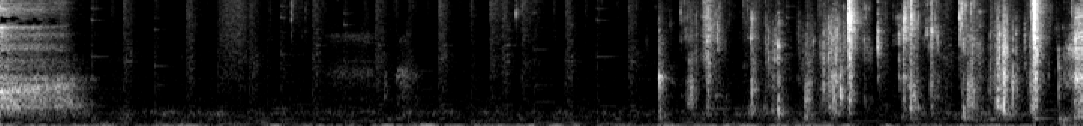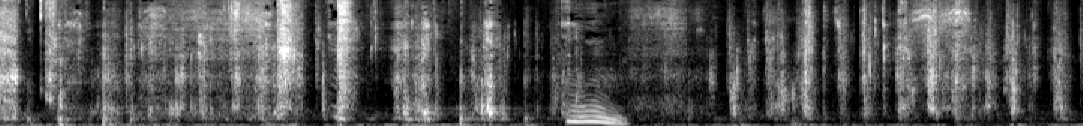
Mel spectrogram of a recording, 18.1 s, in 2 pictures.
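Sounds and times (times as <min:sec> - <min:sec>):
chewing with wet mouth clicks: 0:05.5 - 0:13.7, 0:14.6 - 0:18.0
noodles slurped: 0:05.6 - 0:13.7, 0:14.4 - 0:18.0.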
